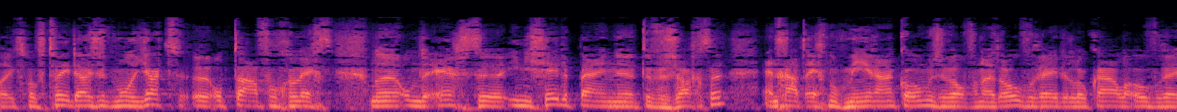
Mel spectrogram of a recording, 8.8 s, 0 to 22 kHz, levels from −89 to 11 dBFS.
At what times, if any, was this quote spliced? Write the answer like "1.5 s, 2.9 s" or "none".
2.8 s, 5.8 s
